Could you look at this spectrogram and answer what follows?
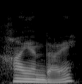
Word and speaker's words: Hyundai: So people say Hyundai, others say Hyundai, but it's actually Hyundai, and this is a Santa Fe.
